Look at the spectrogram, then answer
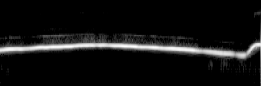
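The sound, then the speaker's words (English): A person mimics a police siren with a steady, whistle-like tone that slowly rises and falls in one long wail, then ends with a quick upward swoop. No talking. “You could do a quick little police car if you want.”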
